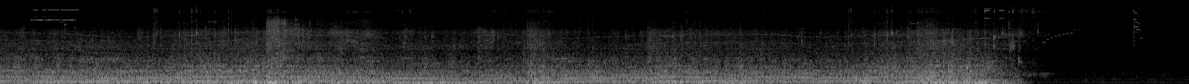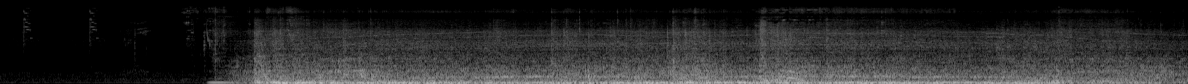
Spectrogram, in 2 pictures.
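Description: A vehicle's engine rumbles steadily as it drives over rough, rocky ground.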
